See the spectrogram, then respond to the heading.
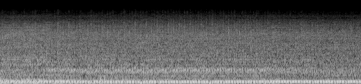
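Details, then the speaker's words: IH 140 tractor after transmission repairs, first start in seven months, with the PTO turning. A steady even engine beat of about three pulses a second with no knocks or gearbox whine; the transmission is quieter than before and the tractor runs normally. "so everything is running sounds good i don't hear any weird noises a lot quieter in the transmission than it was earlier"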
